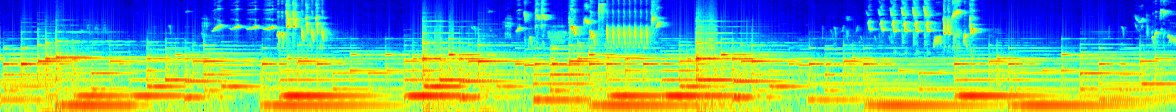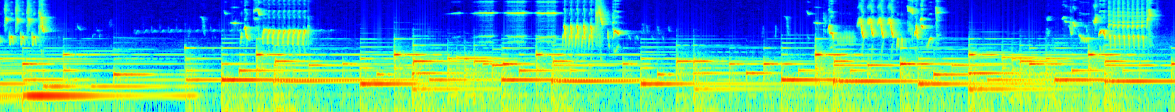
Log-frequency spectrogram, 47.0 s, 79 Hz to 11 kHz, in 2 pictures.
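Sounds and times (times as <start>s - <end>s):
soft instrumental music: 0.0s - 47.0s
high bird chirps: 3.4s - 6.7s, 9.4s - 13.4s, 16.5s - 19.7s, 22.4s - 30.0s, 32.4s - 37.0s, 38.9s - 42.5s, 44.4s - 46.7s.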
